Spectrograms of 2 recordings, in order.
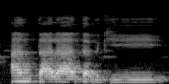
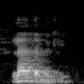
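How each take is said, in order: First: "tabki" with the final "i" drawn out; long final vowel. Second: Said in the usual way. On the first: Shown as a demonstration. Teacher explaining "you don't cry", long "i" ending "tabki". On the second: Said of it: "kalau kamu jangan nangis".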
